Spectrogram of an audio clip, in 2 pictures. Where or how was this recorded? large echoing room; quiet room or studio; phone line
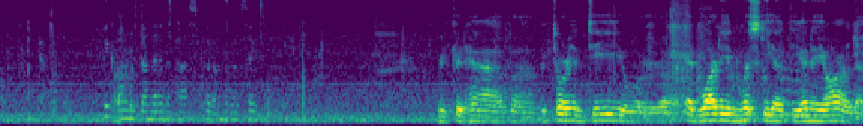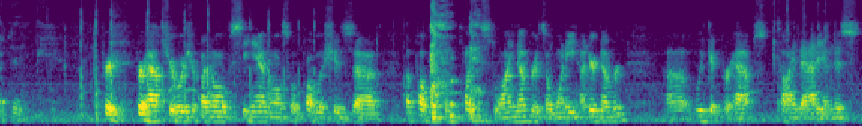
large echoing room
